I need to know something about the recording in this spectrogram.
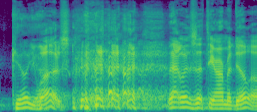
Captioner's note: participants laughing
